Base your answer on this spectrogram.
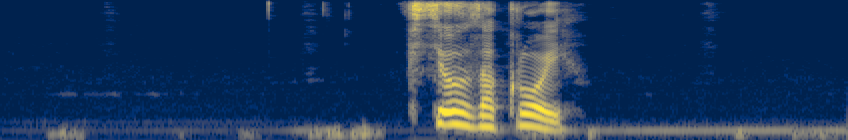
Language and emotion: Russian, angry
